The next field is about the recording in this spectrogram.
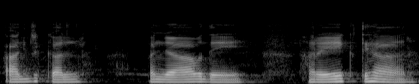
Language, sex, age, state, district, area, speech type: Punjabi, male, 45-60, Punjab, Barnala, rural, spontaneous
